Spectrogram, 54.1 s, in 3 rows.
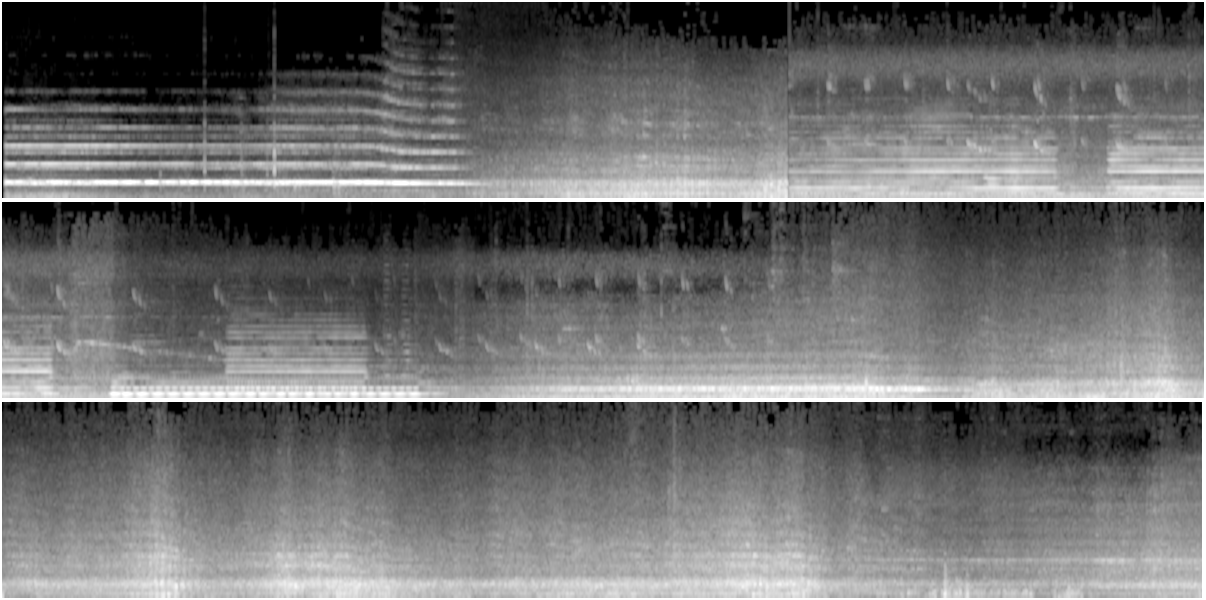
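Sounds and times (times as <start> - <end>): train horn blasts: 0.1 - 7.3, 11.8 - 24.9.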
